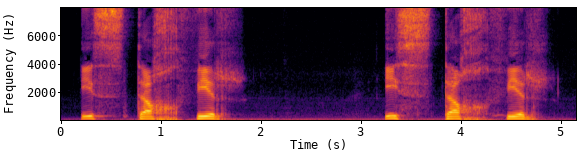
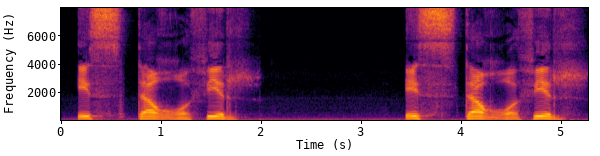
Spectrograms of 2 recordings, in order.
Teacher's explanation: some learners tend to make ghain also voiceless. The result is that it will sound more like kha rather than ghain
